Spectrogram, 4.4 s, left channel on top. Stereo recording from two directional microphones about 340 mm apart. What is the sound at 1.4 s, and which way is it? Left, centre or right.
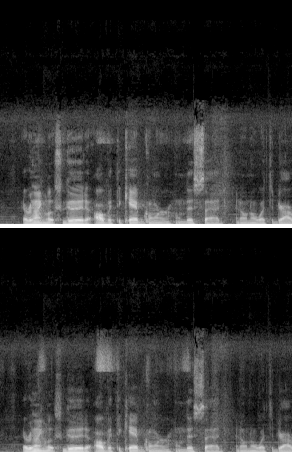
Speech, left.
